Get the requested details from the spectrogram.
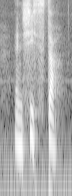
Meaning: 1. a chest (large, strong box) 2. a coffin, a casket 3. a belly (stomach)
- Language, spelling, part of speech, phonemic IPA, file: Swedish, kista, noun, /ˈɕɪsˌta/, Sv-kista.ogg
